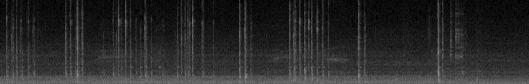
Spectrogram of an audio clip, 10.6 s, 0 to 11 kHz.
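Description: Bursts of quick, light key clicks from a Kaypro 2 computer keyboard come in short clusters over a steady low hum, moderately close, typing on and off throughout.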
